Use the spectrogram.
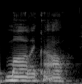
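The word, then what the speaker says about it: mānuka: Well, if you're from New Zealand, it's definitely Manuka.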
